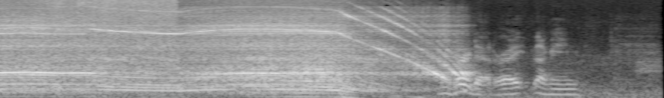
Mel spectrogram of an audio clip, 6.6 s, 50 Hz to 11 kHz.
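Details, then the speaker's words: Ryobi 1600 PSI 1.2 GPM electric pressure washer, third use, turbo nozzle fitted; motor whine wavers and sags in uneven surges before dying away as pump loses prime; low pressure output. "wasn't doing anything different. It was having a problem producing the pressure."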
